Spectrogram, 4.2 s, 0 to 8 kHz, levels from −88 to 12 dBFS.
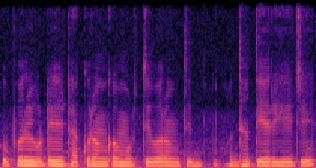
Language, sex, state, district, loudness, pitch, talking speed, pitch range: Odia, male, Odisha, Nuapada, -12 LUFS, 170 Hz, 115 wpm, 165-180 Hz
